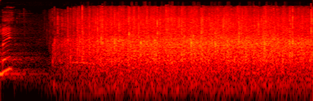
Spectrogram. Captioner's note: audience applauding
